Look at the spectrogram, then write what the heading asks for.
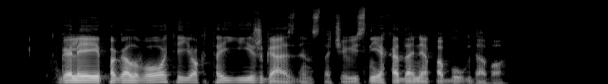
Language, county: Lithuanian, Utena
